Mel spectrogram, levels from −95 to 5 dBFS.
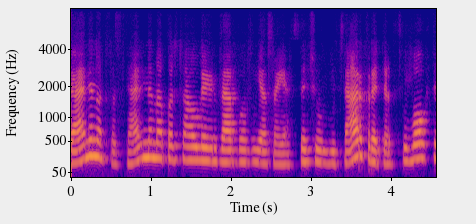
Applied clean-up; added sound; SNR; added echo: neural mask model DeepFilterNet 3.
